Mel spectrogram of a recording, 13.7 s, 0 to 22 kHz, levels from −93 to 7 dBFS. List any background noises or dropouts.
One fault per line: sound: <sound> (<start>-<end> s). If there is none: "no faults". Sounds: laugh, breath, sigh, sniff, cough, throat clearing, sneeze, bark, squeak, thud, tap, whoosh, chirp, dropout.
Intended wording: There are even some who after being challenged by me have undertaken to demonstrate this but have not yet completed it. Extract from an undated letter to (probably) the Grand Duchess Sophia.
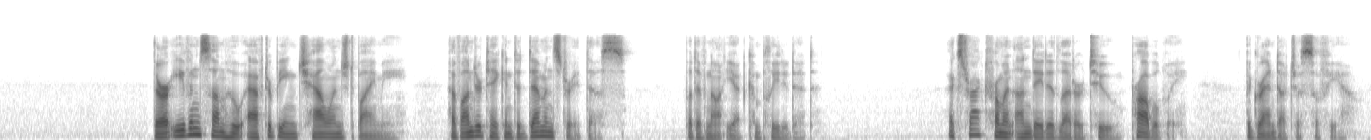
no faults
